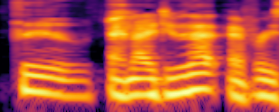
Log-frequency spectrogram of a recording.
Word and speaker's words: F.E.W.D.: been volunteering with Community Feud and it's been it's actually pronounced food and I do that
